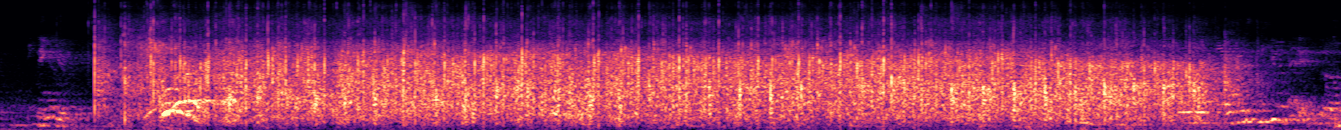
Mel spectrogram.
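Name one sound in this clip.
An audience applauds loudly and cheers.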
